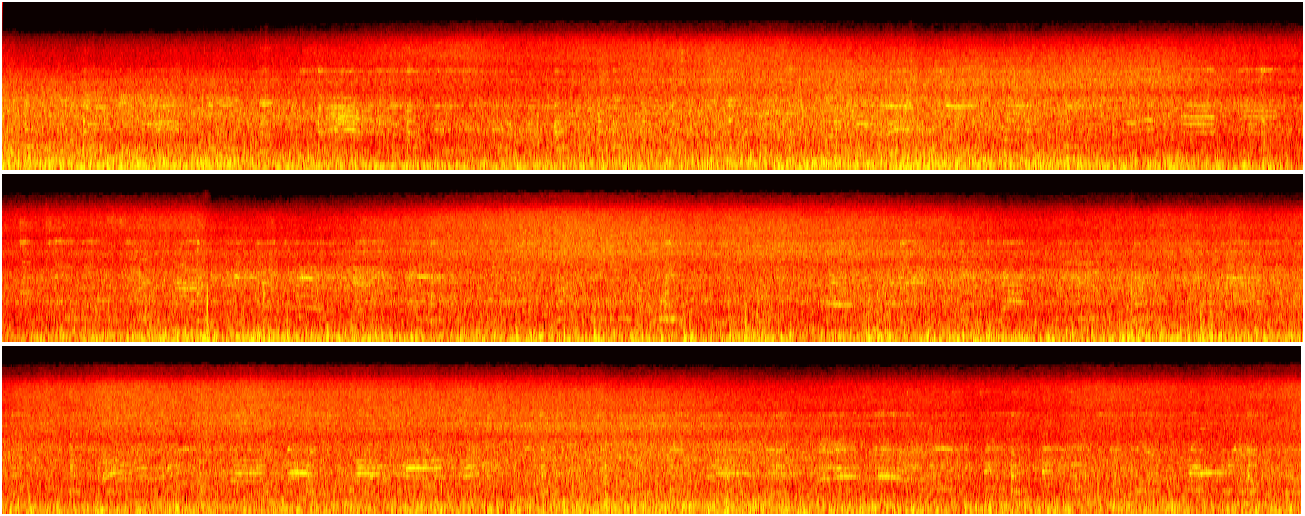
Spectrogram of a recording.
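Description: Steady airflow of paraglider flight buffeting the action camera's microphone: a loud, continuous low rumble.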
